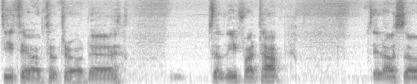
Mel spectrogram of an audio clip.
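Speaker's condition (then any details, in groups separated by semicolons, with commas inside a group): Muscular dystrophy, Duchenne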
